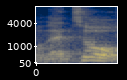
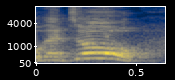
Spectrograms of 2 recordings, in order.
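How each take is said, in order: First: Said in the usual way. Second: Much higher and louder, boiling over; frustrated yell. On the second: Real, not acted. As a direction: blow up on the last repeat. Repeating it, building frustration.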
